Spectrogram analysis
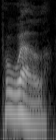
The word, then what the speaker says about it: Powell: It's a Welsh name, which is Ap Howell, son of Hywel. Right. And the correct pronunciation is something like Powell. So he was nearer to the right pronunciation. The trouble is, if you say that on the telephone, you're going to get it spelt P-O-L-E.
